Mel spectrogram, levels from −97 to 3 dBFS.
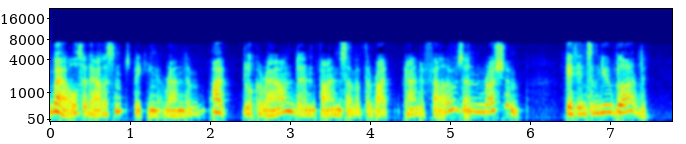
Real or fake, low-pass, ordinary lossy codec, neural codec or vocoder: fake; 7.2 kHz; AAC, 48 kbps; vocoder, 24 kHz, 100 mel bands, Vocos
